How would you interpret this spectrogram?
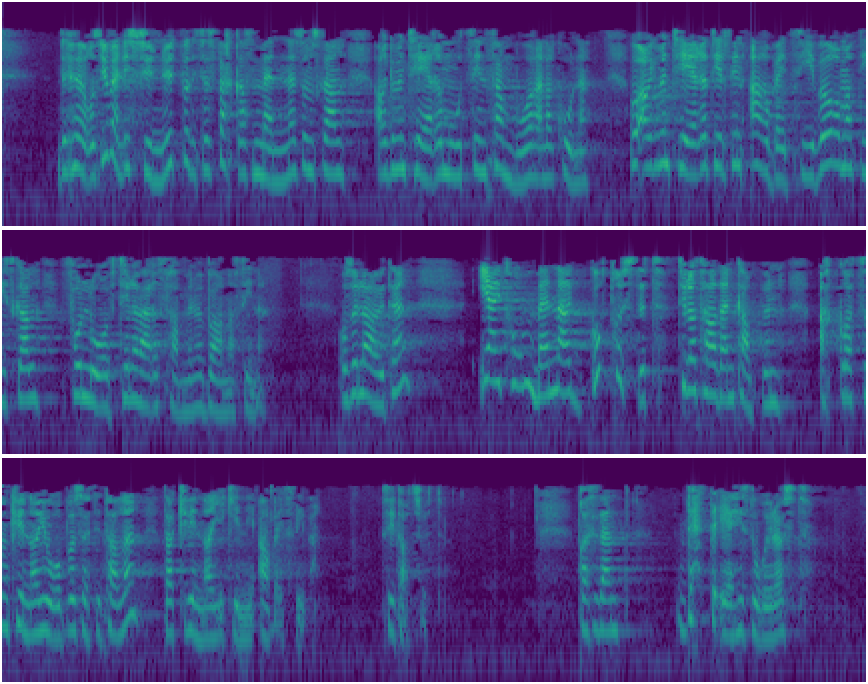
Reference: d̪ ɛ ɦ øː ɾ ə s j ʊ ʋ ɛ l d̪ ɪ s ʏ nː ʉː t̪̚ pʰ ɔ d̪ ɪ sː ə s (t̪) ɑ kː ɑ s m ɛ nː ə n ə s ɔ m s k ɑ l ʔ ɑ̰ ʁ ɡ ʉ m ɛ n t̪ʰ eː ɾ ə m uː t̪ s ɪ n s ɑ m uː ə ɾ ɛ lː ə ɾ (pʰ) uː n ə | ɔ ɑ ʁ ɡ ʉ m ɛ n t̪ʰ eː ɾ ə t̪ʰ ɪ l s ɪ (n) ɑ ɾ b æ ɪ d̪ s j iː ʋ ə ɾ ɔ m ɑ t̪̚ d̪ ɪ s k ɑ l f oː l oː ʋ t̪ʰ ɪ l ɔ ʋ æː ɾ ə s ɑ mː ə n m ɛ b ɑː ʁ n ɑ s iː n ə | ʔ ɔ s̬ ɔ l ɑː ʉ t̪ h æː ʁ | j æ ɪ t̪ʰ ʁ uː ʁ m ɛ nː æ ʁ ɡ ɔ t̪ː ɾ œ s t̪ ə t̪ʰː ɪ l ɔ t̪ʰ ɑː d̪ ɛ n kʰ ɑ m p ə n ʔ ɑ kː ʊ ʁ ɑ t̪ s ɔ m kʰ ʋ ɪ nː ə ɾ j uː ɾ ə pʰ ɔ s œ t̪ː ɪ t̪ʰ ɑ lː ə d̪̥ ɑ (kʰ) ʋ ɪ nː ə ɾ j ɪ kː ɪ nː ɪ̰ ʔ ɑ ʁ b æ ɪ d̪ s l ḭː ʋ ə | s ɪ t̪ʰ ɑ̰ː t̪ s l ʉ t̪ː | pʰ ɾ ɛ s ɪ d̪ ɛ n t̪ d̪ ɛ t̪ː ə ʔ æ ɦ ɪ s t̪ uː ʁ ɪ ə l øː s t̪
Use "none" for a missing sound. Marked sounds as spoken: t̪, kʰ, n, kʰ

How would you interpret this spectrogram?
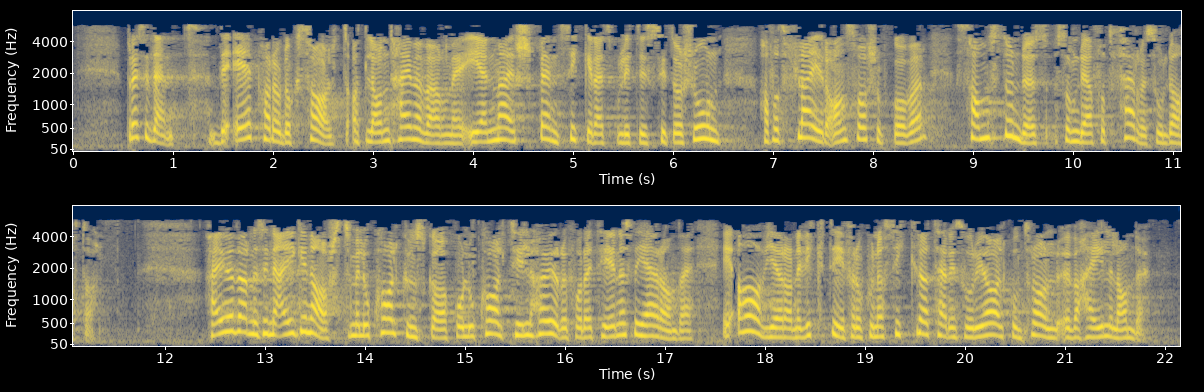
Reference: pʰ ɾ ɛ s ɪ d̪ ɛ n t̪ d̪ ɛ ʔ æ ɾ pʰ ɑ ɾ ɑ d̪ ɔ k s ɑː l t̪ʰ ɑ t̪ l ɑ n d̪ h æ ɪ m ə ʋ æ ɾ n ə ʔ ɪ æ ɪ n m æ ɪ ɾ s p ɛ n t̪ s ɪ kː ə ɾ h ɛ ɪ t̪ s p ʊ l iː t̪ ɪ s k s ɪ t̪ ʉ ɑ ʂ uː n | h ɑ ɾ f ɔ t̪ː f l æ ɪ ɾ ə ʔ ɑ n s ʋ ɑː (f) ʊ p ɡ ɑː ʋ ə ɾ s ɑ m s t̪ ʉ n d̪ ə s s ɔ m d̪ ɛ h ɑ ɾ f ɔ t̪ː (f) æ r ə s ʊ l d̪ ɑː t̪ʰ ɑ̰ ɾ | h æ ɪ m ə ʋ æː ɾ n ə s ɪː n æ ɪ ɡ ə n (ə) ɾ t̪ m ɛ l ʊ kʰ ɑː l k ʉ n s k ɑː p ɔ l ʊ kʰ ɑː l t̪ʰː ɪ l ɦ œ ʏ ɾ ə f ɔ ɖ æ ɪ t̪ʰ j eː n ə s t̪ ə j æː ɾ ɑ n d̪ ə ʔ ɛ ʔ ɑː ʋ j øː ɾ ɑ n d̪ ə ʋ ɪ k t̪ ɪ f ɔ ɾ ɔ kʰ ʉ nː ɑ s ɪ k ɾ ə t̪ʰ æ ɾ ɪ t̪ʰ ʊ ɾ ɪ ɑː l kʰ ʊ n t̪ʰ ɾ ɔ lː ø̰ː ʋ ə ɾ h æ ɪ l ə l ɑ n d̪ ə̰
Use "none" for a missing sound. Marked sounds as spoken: ʂ, f, ɑ

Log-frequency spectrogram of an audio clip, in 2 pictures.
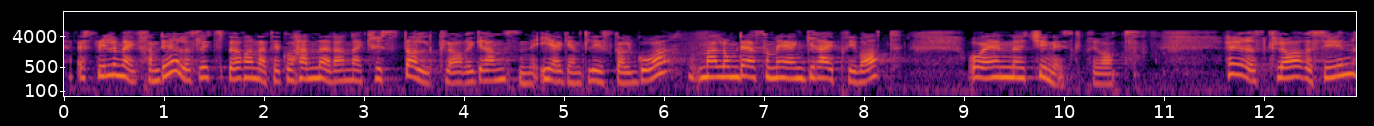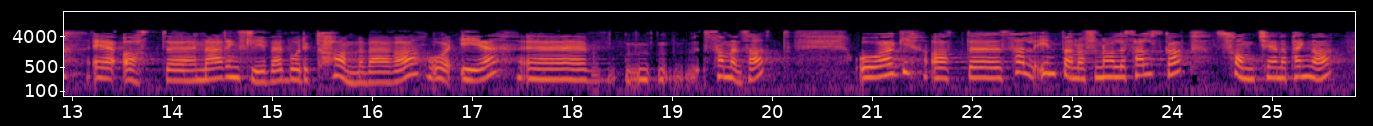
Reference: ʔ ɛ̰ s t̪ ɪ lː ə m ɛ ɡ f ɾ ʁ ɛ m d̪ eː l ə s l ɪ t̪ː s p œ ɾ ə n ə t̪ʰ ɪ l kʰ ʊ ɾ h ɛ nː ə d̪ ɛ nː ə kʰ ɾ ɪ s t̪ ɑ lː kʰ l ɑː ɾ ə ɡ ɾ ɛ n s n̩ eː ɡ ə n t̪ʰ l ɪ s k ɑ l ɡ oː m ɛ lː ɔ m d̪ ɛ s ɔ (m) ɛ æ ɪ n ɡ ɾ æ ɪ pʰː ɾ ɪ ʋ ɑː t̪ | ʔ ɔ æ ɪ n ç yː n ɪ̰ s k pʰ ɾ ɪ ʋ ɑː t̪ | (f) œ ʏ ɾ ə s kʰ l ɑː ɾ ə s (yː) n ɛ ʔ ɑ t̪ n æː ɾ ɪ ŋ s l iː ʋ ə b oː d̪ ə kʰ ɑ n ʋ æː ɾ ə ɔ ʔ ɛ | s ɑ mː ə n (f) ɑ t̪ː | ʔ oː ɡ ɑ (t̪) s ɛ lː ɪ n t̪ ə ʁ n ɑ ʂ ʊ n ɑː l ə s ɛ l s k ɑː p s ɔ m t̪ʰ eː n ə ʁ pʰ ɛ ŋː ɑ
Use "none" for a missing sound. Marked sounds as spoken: m, h, yː, s, t̪

